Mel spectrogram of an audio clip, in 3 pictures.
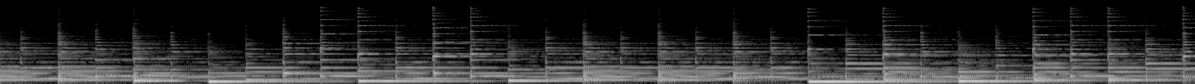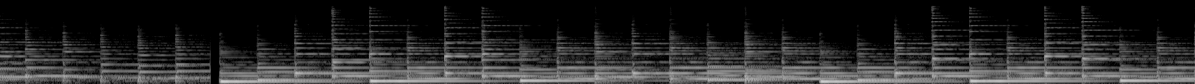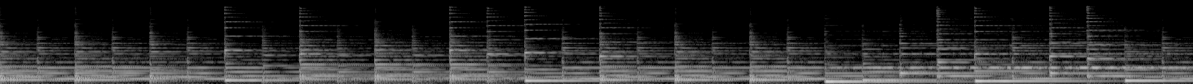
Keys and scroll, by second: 10.3 ctrl++, 14.5 ], 33.8 ctrl+u.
